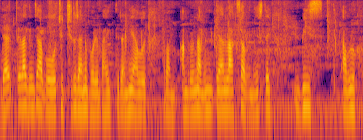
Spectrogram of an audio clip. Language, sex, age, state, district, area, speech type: Nepali, female, 30-45, West Bengal, Alipurduar, urban, spontaneous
